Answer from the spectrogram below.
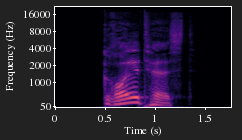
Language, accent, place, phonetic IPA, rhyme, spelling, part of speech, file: German, Germany, Berlin, [ˈɡʁɔltəst], -ɔltəst, grolltest, verb, De-grolltest.ogg
- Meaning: inflection of grollen: 1. second-person singular preterite 2. second-person singular subjunctive II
